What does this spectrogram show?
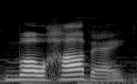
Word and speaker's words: Mojave: Traders now are we in Spanish Luby it's pronounced Mojave oh I never learned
